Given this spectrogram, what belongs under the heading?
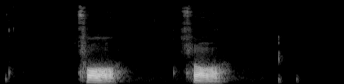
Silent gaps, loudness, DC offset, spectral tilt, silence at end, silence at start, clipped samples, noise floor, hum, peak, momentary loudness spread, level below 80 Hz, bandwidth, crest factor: none; -20 LUFS; under 0.1%; -6.5 dB/octave; 1.2 s; 0.8 s; under 0.1%; -79 dBFS; none; -2 dBFS; 18 LU; -62 dBFS; 16.5 kHz; 20 dB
